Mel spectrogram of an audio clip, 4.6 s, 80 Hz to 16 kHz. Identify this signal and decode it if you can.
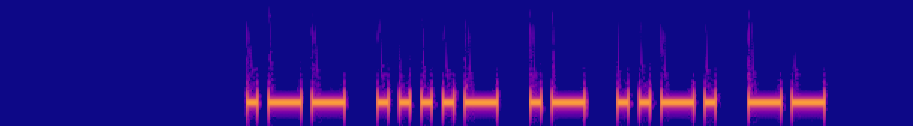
Morse code, heard as a keyed tone, about 22 wpm, 700 Hz. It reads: W4AFM
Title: USA Call Signs - 5 Characters - 2x Character Spacing - 22wpm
